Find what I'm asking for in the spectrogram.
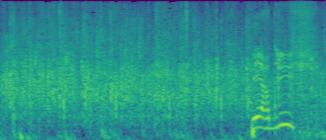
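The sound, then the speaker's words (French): An audience applauds a participant in a discussion with dense, steady clapping throughout. A voice briefly speaks over it near the end. “On applaudit Daz qui est en détresse.”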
